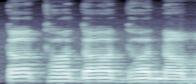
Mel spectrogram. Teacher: त वर्ग में हम लोग दांतों के साथ जिह्वा का स्पर्श कराते पीछे की तरफ से, दंत मूल में दांत, जहाँ दांत के जड़ के साथ जीभ को लगाते हुए त, थ, द, ध, न बोलते हैं।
